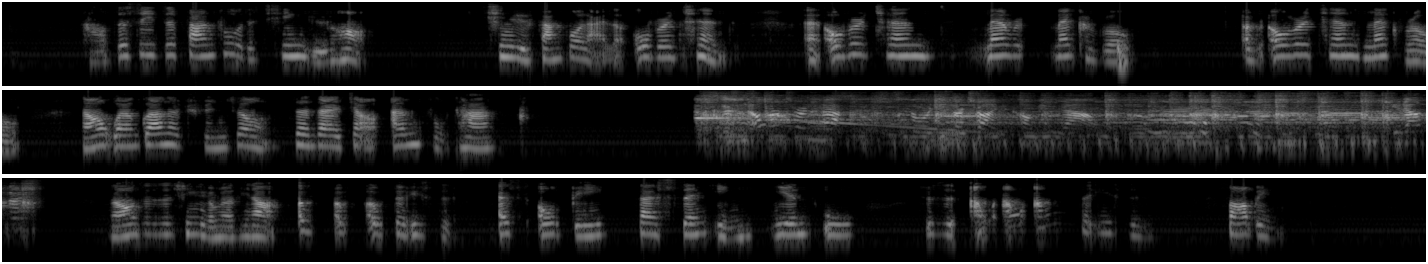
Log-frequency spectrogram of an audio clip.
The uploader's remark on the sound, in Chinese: 手機音質不佳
